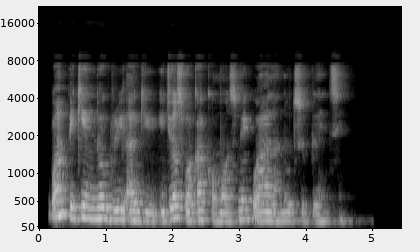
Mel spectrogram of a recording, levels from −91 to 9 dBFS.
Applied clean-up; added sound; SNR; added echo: none; none; none; reverberation time 0.4 s.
